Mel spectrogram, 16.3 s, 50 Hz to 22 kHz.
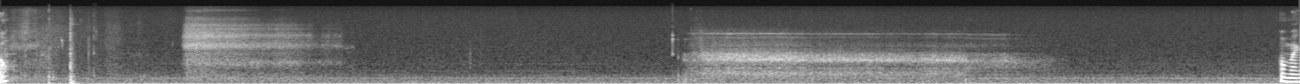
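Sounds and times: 
steady low hum: 0.0 - 16.2
slow deep breathing: 2.2 - 4.5, 8.4 - 13.4.

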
